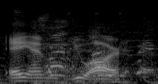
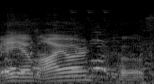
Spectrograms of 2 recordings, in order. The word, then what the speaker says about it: Amur: And then up first, coin up, we have Amur, A-M-U-R. That's how you say his name? Amir, A-M-I-R. Is it A-M-I-R or you? It's A-M-U-R. It's not Amir.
